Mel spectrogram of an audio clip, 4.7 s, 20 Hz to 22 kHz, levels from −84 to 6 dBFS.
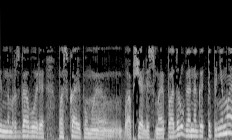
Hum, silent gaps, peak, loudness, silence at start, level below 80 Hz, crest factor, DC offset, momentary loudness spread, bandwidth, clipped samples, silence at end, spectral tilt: none; none; 0 dBFS; -14 LUFS; 0 s; -36 dBFS; 12 dB; under 0.1%; 4 LU; 6 kHz; under 0.1%; 0 s; -6 dB/octave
